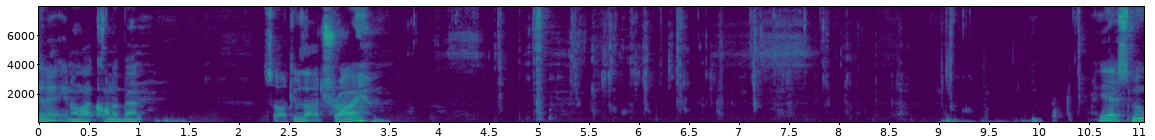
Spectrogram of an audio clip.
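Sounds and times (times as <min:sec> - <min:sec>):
person chewing noodles: 0:03.6 - 0:10.6.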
